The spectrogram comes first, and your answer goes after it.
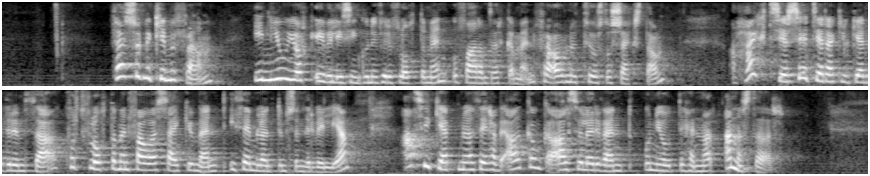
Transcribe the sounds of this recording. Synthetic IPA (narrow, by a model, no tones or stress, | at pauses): θɛsːœk̚nacʰɛːmʏɾ̥fɾa̰m | injuːjɔr̥kɪːvɪɾliːsiŋkʏnɪfɪɾɪɾ̥flowht̪amɛnːɔɣfaːɾant̪vɛr̥kamɛ̰nːfɾawaːwɾʏnʏt̪ʰvʏːɔst̪ɔsɛkst̪awn | aðhajht̪sjɛɾ̥sɛːt̪ʰjɛɾɛklʏcɛɾðʏɾʏmθa̰kʰvɔr̥t̪flowht̪amɛnfaːwaðsaːjcʏmvɛnt̪iθejmlœnt̪ʏmsɛmðɛɾvɪljaaðθvicɛpnʏaðθejɾ̥ɦavɪ̰ʔaːðkawŋkaalsʏlajɾɪvɛnt̪ɔɣnjoːwt̪ɪɦɛnːaɾanːast̪aːða̰ɾ̥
